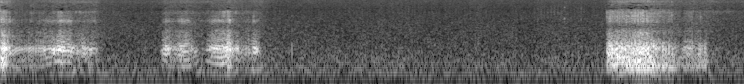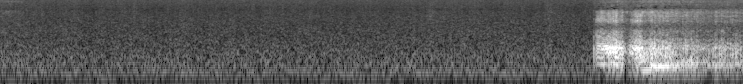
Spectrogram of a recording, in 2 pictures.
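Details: Small sleeping pet dog snoring: broad, rasping noisy bursts, each about a second long, in spaced groups with long quiet gaps between, no other clear sounds.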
